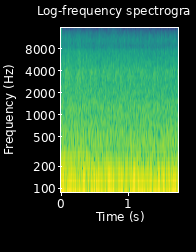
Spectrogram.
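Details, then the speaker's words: 1937 Ford panel truck flathead V8 just started: deep, even, low rumble with no knocks or misses; steady smooth idle, a little smoky and thought to run slightly rich. "She's a little smoky. I think this thing runs a little rich, actually. Sounds good though. It turns nicely. Very nicely."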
